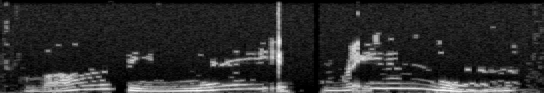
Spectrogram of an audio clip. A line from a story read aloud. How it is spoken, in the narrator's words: drawled Bella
